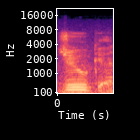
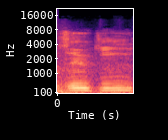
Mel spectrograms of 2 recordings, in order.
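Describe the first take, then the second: First: The word ends with a 'guh' sound. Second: The word ends with a 'gee' sound. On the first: The speaker calls it right. "It pronounced "zhuge,"" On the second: The speaker calls it wrong. "or "zugi.""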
